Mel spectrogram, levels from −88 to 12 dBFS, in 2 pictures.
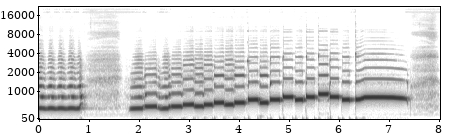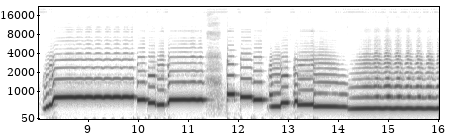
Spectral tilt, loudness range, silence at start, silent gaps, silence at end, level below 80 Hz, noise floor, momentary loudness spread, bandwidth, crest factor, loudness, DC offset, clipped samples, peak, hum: -3.5 dB/octave; 3 LU; 0 s; none; 0 s; -72 dBFS; -50 dBFS; 6 LU; 5.2 kHz; 10 dB; -16 LUFS; under 0.1%; under 0.1%; -6 dBFS; none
